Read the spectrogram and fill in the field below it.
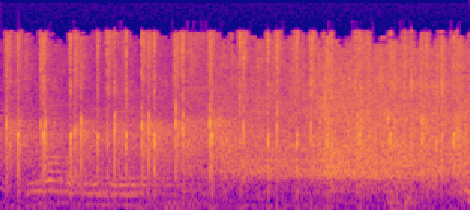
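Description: Studio audience applause during an Argentine television interview on Crónica TV, a dense patter of claps that swells and holds steady, with someone talking over it throughout.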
